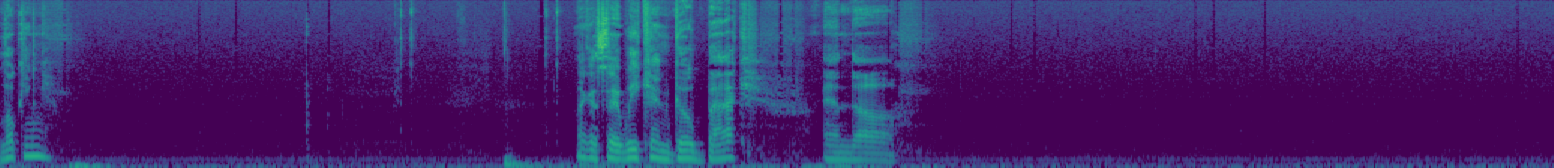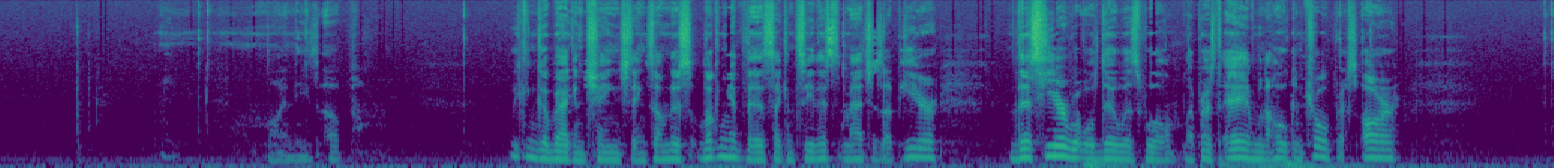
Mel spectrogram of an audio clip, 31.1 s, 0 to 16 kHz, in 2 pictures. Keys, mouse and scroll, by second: 0.3 middle click, 4.0 click, 4.1 click, 5.4 shift+click, 6.9 middle click, 17.5 click, 17.6 click, 18.5 click, 18.6 click, 20.2 click, 24.0 middle click, 26.4 a, 28.3 ctrl+r, 28.9 click, 29.0 click, 29.1 click, 29.3 double click, 31.0 click.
